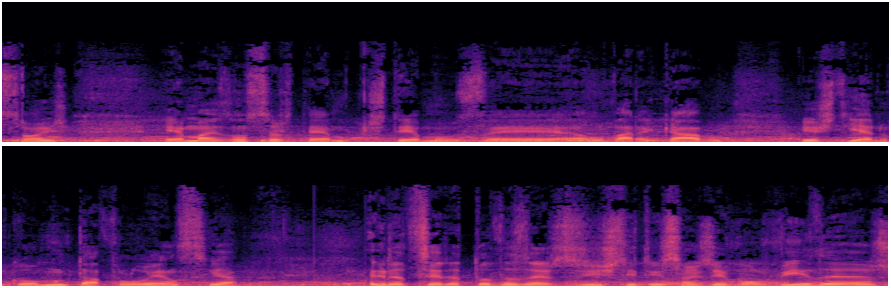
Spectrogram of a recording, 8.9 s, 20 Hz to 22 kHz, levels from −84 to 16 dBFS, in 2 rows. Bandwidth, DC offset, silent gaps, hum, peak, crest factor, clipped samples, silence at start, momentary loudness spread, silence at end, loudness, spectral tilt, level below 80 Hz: 16 kHz; under 0.1%; none; none; 0 dBFS; 14 dB; under 0.1%; 0 s; 6 LU; 0 s; -15 LUFS; -6.5 dB/octave; -30 dBFS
